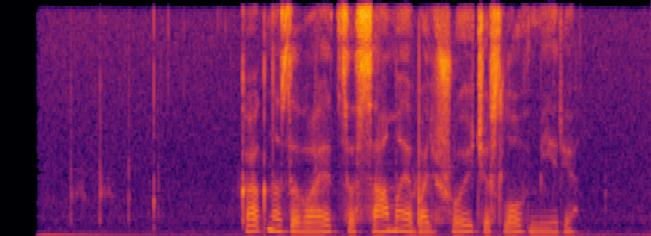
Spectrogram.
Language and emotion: Russian, neutral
